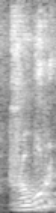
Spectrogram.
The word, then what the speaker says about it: Robur: Es Robur, está bien pronunciado.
